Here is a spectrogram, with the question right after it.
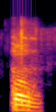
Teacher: زبان کی جو سائڈز ہیں وہ اوپر والی داڑوں کے ساتھ رائٹ اینڈ لیفٹ پہ لگتی ہیں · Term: واد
